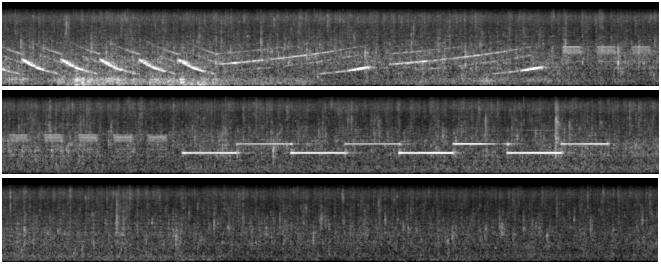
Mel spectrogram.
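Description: Steady rain falling on trees and the ground. Over it an electronic alarm siren cycles through its patterns: fast falling chirps, rising whoops, rapid beeps, then a high-low two-tone warble. It stops a little past halfway, leaving only the rain.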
